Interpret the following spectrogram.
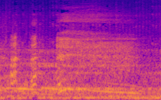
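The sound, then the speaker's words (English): A loud, steady engine drone of an old truck fills the space, heavy and rumbling as heard from inside the cab on a morning route, with a faint muffled voice showing through the noise. “This is an old truck, so it's very loud and you know how it is.”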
